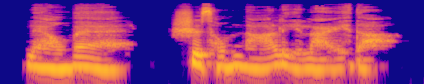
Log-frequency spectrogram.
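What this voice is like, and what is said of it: Kind, gentle old man's voice. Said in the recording (Chinese): “用非常和善的声音说道”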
